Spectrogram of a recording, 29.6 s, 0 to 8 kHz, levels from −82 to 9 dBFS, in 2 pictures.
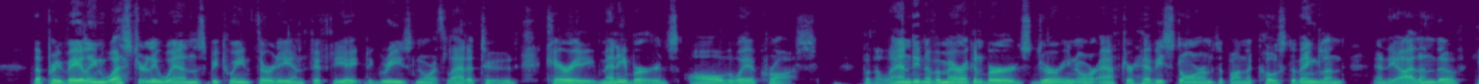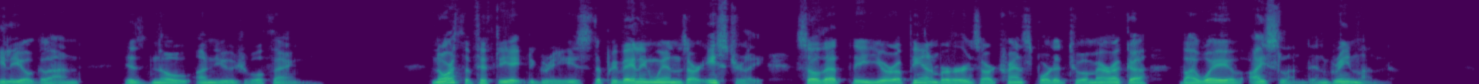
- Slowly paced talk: Yes, slow, 130 wpm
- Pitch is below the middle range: Yes, low, 105 Hz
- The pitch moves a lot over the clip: No, average, 4.0 semitones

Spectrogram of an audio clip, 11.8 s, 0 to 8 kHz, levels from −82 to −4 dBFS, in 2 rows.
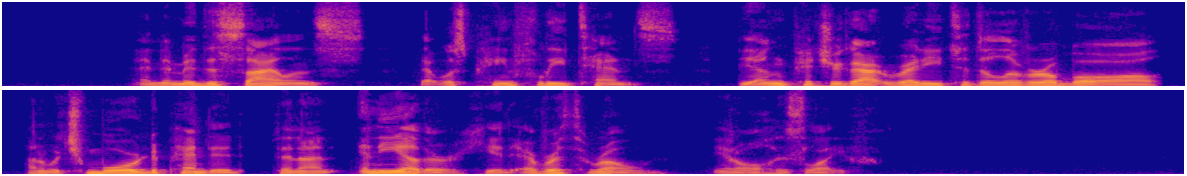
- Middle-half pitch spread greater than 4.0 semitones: Yes, average, 4.5 semitones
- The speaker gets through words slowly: No, average, 165 wpm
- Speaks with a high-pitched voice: No, low, 120 Hz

